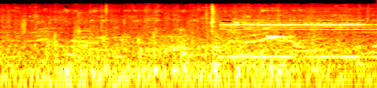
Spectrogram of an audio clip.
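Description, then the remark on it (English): Donkey cart hooves clip-clop at a steady, brisk rhythm through a narrow alley of a garbage-recycling district in Cairo, Egypt, the carts overloaded with bundles of trash, amid busy street noise, a faint high whine and indistinct voices in the background. “The alleyways here are just wide enough to accommodate small vehicles and donkey carts, lots of donkey carts overloaded with mammoth bundles of trash.”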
